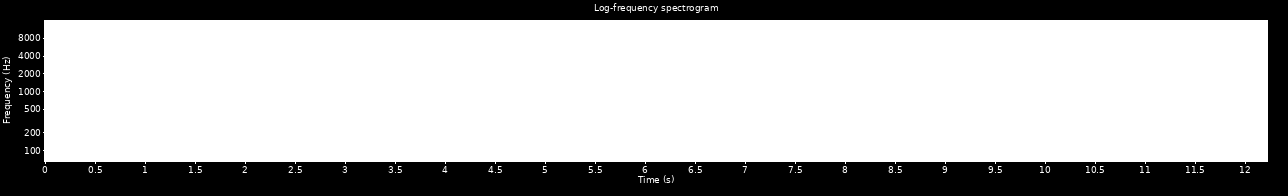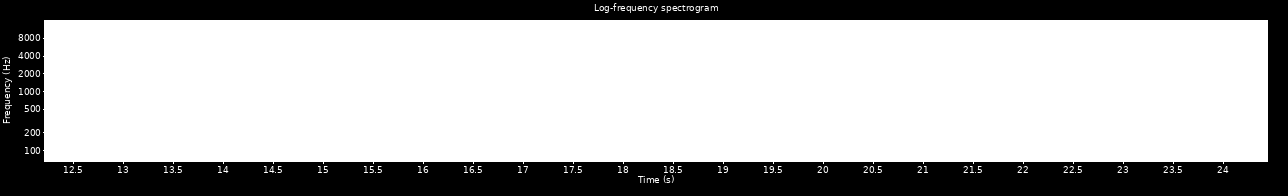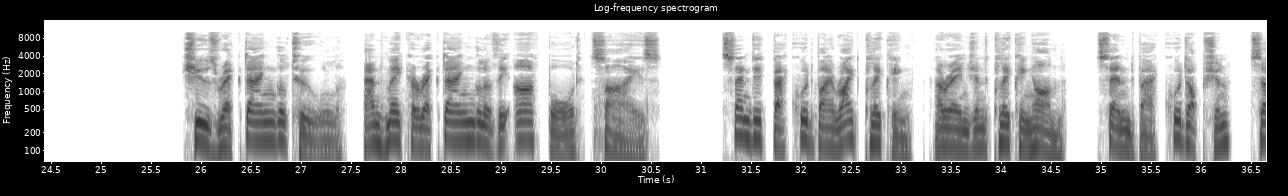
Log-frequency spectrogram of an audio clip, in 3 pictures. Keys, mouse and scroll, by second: 1.2 Left, 1.7 click, 3.1 ctrl+alt+space, 4.5-5.4 drag, 7.0 shift+click, 8.3 click, 9.5 ctrl+space, 9.7 ctrl+alt+click, 11.6-12.3 click, 12.9-13.8 drag, 15.4 right click, 16.8 click, 18.9 space, 19.1 ctrl+alt+click, 19.4-20.0 drag, 24.8-26.1 drag, 27.6-29.3 drag, 29.9-30.8 scroll up 1, 30.8 click, 31.2-31.9 scroll up 1, 31.9 right click, 34.6 click.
